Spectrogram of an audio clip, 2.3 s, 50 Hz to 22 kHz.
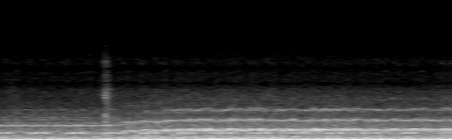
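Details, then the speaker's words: Steady whooshing rush with a faint even hum, no knocks, from the cab HVAC blower of a Ford F-550 4x4 with 7.3 diesel and 6-speed manual; blower is just noisy but works and blows cold. "no it's just a noisy blower yeah it's"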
